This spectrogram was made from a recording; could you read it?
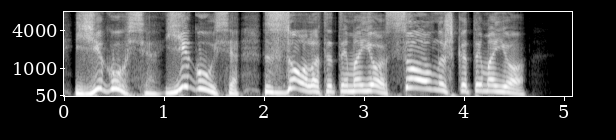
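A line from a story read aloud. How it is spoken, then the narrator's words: Shouting. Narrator (Russian): И так кричал он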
